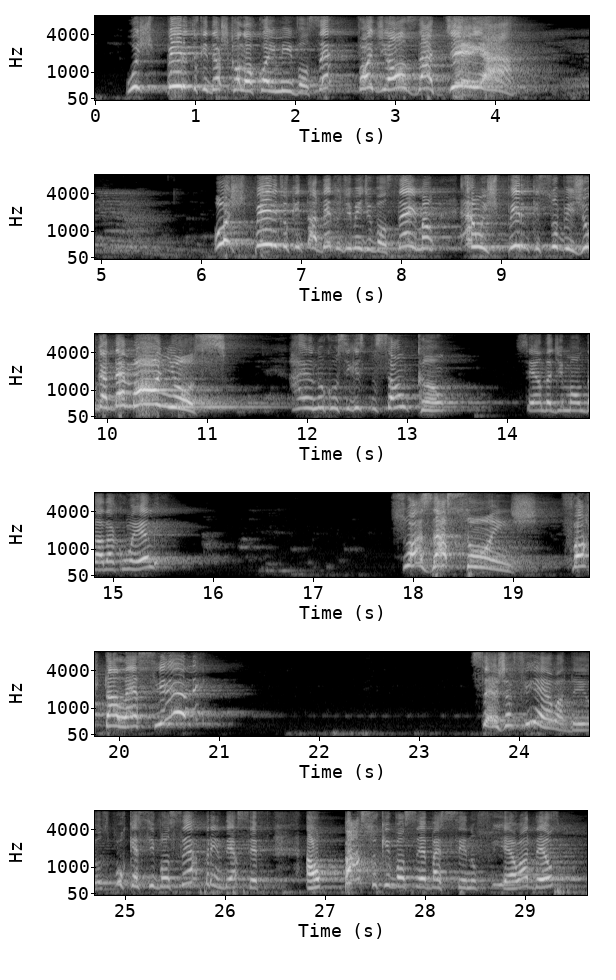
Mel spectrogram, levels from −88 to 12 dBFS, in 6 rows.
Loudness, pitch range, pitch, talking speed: -13 LUFS, 280-415 Hz, 365 Hz, 135 wpm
